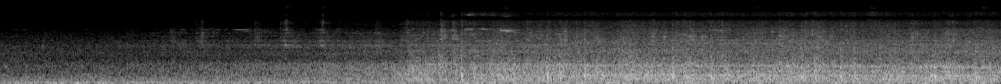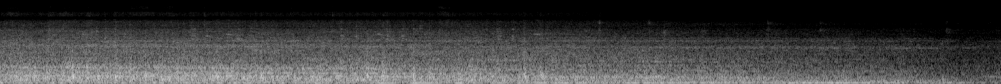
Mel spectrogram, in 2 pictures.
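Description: Passenger train passing on the rails, its wheels running over the track. The sound builds sharply about four seconds in, stays loud for about ten seconds, then fades away near the end.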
